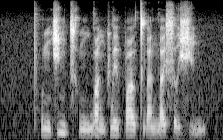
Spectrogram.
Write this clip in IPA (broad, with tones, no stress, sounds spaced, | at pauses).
pʰ ʊ˧˥ ŋ ɕ i˥˩ ŋ t͡sʰ ʊ˧˥ ŋ w ɑ˧˥ ŋ ʂ w e˧ ɪ̯ p ɑ˥˩ ʊ̯ t̪ w ä˧˥ n̪ w a˧ ɪ̯ s ɤ˧˥ ɕ ḭ˨˩˦ ŋ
